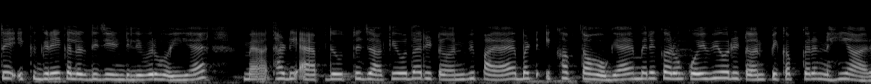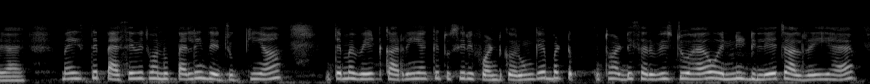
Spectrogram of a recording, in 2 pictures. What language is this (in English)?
Punjabi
